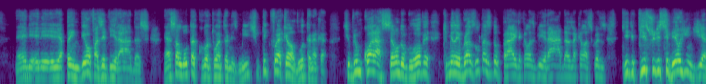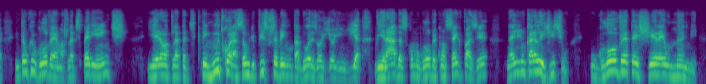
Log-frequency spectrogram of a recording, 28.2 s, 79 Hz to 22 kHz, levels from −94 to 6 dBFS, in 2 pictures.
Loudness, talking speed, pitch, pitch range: -24 LUFS, 185 wpm, 145 Hz, 130-170 Hz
